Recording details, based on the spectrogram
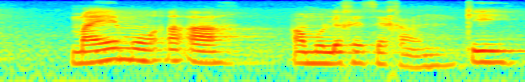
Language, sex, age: Tswana, male, 19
